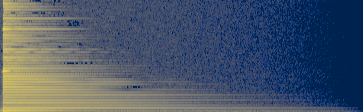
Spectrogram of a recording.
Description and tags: student guitar twang g
Plucked open strings at bridge on an acoustic small scale guitar, recorded direct to laptop with USB microphone.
